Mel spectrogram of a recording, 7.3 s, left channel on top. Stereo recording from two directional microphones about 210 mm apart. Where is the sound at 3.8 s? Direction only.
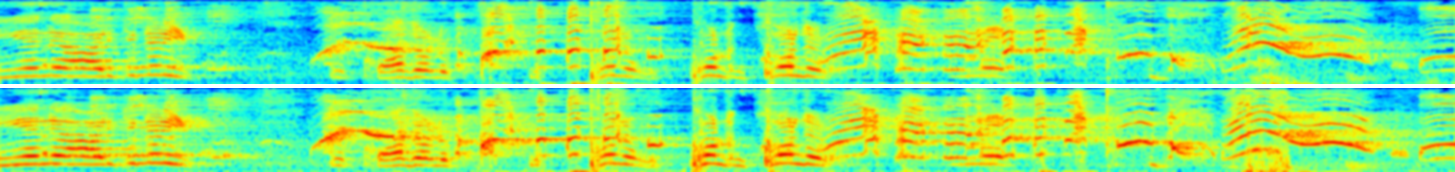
10° left (ahead or behind).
